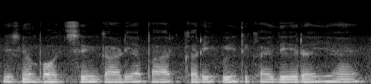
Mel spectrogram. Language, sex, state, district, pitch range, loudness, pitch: Hindi, male, Gujarat, Valsad, 115-120 Hz, -17 LUFS, 120 Hz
